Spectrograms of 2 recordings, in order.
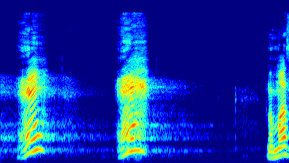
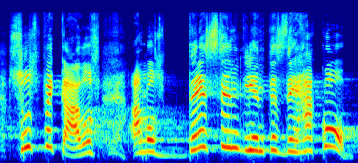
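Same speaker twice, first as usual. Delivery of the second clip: preaching at full force; 7 semitones higher, 6 dB louder than usual. Acted. Pastor exhorting the congregation, preaching at full force. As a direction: pound out each phrase like a revival preacher.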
